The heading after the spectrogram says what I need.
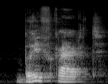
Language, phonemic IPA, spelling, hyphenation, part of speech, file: Dutch, /ˈbrif.kaːrt/, briefkaart, brief‧kaart, noun, Nl-briefkaart.ogg
- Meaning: a postcard, a postal card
